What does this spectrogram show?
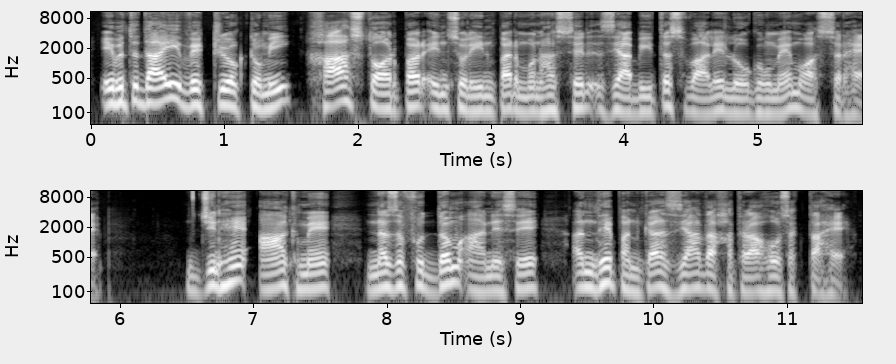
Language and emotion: Urdu, neutral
